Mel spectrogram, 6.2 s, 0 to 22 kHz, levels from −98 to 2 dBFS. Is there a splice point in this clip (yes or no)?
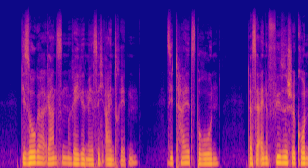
yes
